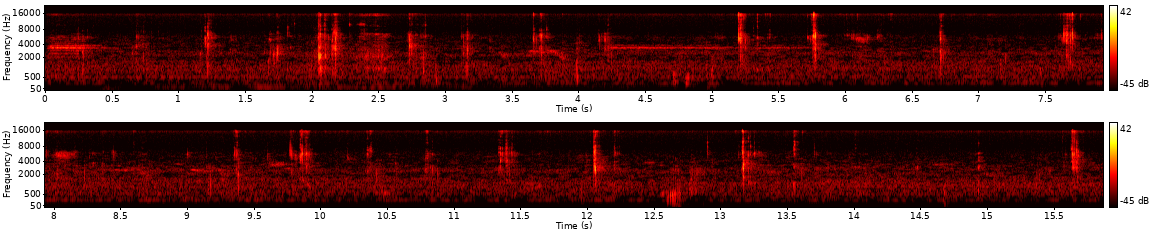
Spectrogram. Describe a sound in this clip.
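Fingers squish and tear food on a plate.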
